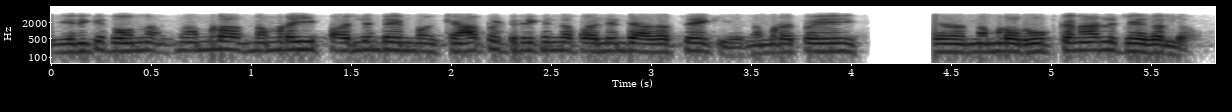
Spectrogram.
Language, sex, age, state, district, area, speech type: Malayalam, male, 60+, Kerala, Idukki, rural, conversation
